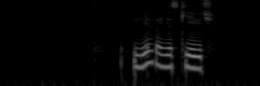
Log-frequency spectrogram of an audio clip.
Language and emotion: Russian, neutral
